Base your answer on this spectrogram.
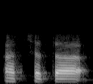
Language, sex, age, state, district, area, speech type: Bengali, male, 18-30, West Bengal, Darjeeling, rural, conversation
